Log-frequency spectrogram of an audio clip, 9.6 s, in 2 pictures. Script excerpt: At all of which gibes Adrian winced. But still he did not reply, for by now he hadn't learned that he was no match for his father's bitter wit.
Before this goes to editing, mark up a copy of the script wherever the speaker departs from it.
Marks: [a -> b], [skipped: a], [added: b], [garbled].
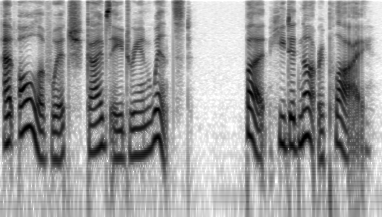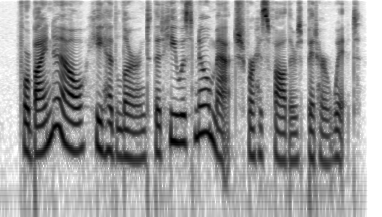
At all of which gibes Adrian winced. But [skipped: still] he did not reply, for by now he [hadn't -> had] learned that he was no match for his father's bitter wit.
